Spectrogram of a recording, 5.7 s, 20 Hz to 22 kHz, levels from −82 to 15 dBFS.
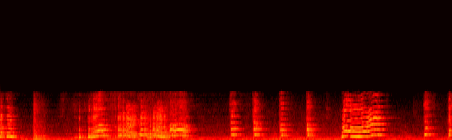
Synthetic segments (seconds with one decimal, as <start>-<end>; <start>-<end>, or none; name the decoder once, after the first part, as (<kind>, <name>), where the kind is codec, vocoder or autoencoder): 0.0-1.5 (codec, DAC); 2.2-3.3; 5.2-5.7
